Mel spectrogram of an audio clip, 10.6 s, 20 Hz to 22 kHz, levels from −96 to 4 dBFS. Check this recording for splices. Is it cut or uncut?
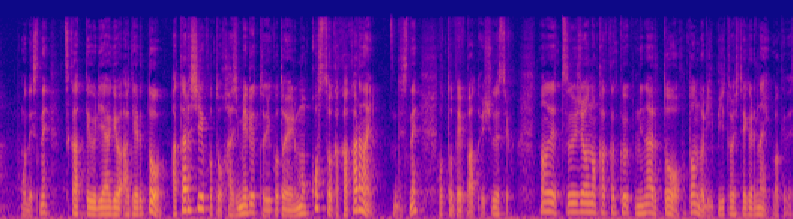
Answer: cut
